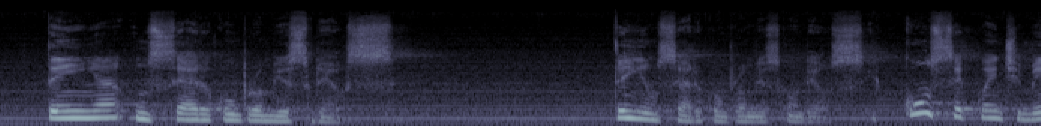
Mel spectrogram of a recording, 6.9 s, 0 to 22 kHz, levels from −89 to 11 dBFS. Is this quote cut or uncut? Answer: cut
